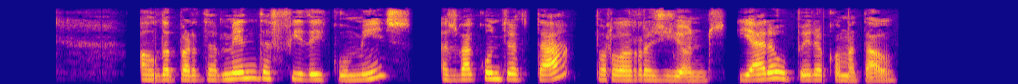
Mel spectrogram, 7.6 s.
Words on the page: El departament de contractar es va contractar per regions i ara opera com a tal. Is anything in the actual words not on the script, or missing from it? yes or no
yes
